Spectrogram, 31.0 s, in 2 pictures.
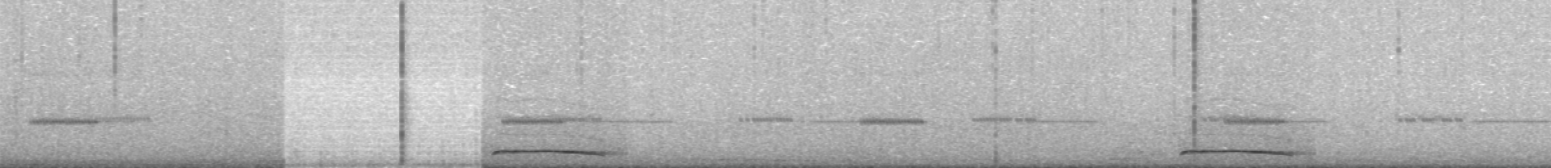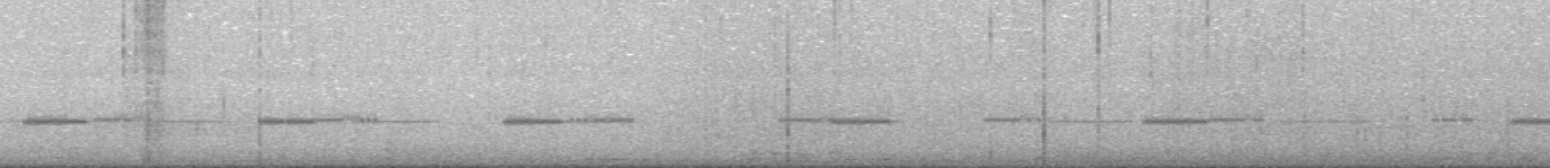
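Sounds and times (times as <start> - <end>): insect chirping: 0.1 - 1.7, 4.9 - 11.1, 11.8 - 21.9, 22.8 - 31.0
rising and falling call: 4.8 - 6.3.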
